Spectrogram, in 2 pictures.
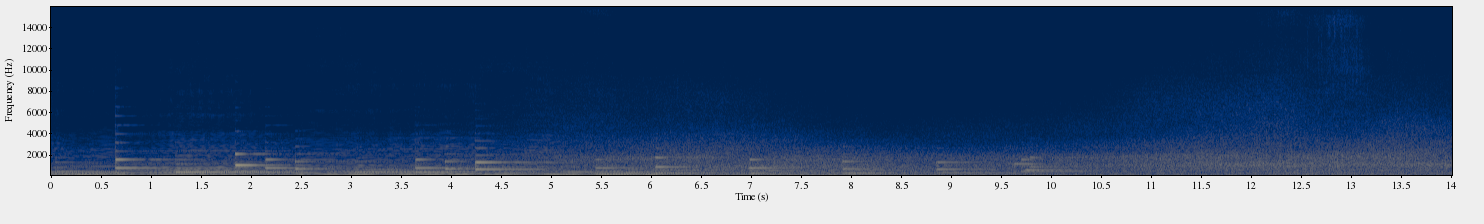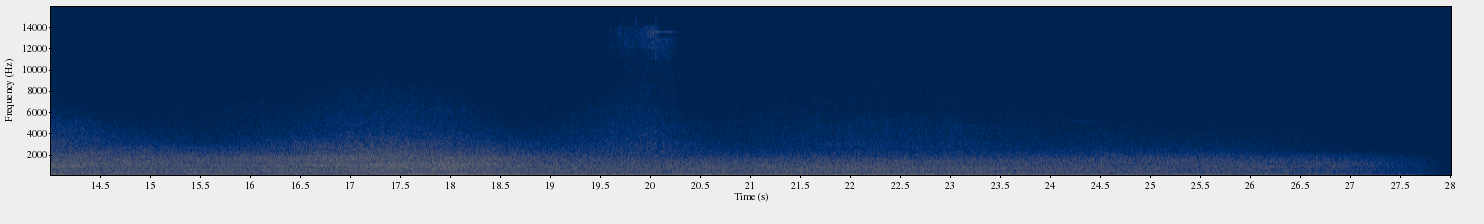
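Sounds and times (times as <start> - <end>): soft music: 0.0 - 11.0
street traffic road noise: 0.0 - 27.9.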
